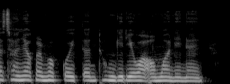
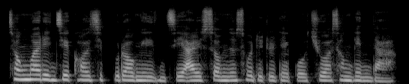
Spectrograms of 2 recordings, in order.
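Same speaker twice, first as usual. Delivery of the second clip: ordinary delivery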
